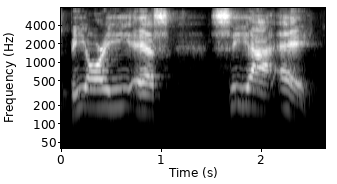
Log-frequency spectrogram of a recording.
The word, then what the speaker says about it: Brescia: They were initially started by a brother named Arnold of Brescia, which is Brescia.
